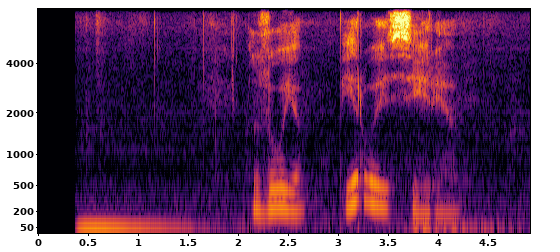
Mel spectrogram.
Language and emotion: Russian, neutral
